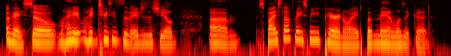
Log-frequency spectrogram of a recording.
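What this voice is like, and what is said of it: Gravelly, sick-sounding voice. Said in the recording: “my voice is all gravelly, because like, we got sick”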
